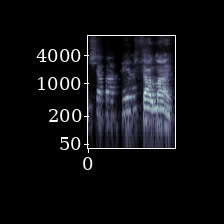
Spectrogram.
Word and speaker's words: Charlemagne: How you pronounce the name? Charlemagne.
